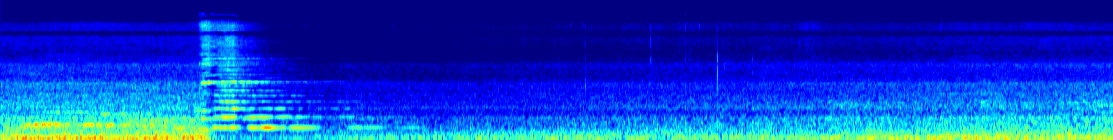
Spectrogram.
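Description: A train's diesel engine idles with a low, steady rumble.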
